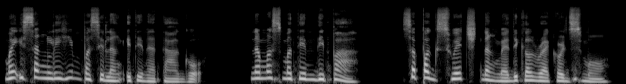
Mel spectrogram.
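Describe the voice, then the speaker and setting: A woman's voice: medium pitch, sing-song, moderate pace, dark tone, no room sound, clean studio sound, close to an everyday voice. A woman voicing a brooding, devoted man in love in an earnest, solemn storybook drama manner. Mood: grave, secretive.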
